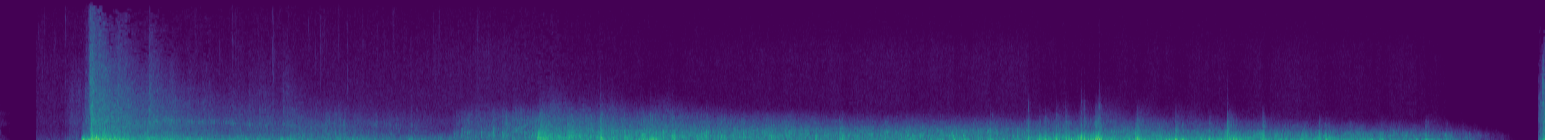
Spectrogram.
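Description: Thunder: a sudden sharp clap about a second in that rolls away, then a second long rumble from about five seconds in with crackling peaks, fading out near the end.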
